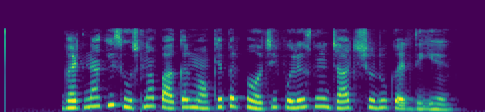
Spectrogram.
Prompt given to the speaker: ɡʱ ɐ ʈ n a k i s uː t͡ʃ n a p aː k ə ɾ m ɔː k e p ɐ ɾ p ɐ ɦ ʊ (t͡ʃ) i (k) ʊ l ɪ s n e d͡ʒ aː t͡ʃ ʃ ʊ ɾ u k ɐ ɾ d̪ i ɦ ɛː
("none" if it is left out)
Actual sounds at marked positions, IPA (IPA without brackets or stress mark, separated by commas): t͡ʃ, p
